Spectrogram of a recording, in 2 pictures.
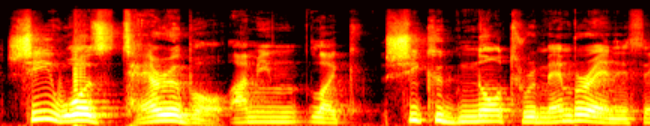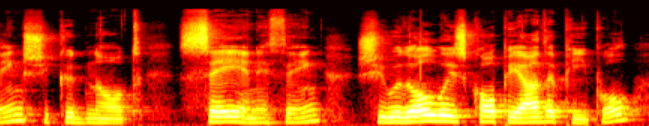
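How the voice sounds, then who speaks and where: A man who teaches English as a non-native speaker talks casually to camera about teaching, loosely and with many ums and uhs. His fairly high voice is warm, at a measured pace with few pauses.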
